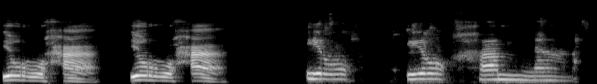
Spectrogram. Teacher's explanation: Oke, jadi untuk Ibu evaluasinya adalah jedanya Bu ya. Jeda di huruf ro-nya dihilangkan, langsung mengalir ke huruf setelahnya.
